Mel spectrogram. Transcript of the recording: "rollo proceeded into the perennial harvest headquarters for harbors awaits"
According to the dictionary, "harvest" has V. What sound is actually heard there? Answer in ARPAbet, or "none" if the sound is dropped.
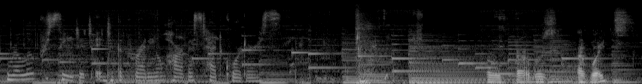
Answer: V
